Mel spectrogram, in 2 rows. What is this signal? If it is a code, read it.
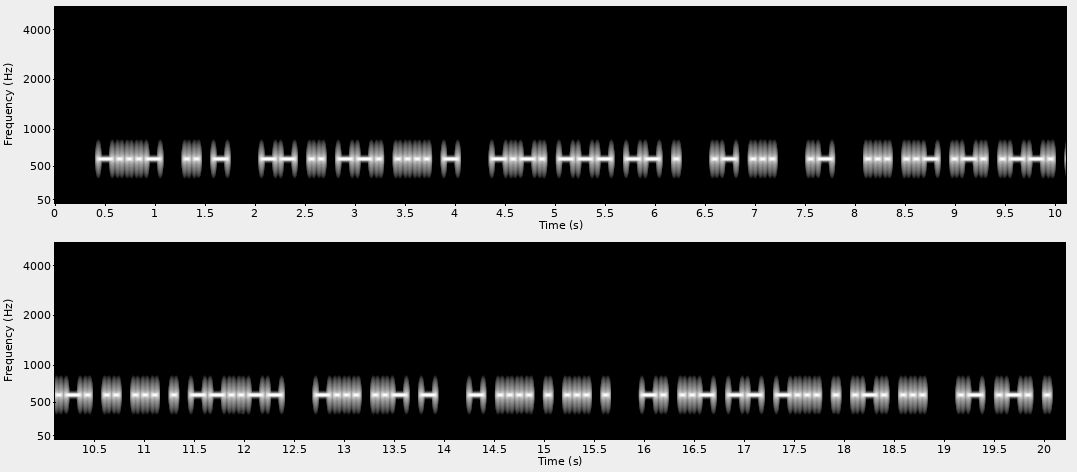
Morse code, heard as a keyed tone, about 25 wpm, 600 Hz. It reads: <BT> IT MIGHT COME AS A SURPRISE, BUT THESE NUMBERS ARE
